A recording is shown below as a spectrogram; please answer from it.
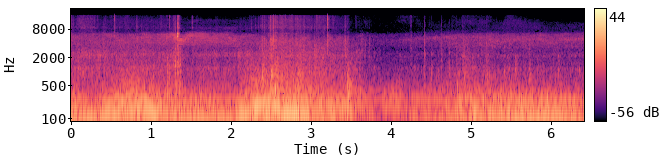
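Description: Mitsubishi Eclipse engine being driven, heard from inside the cabin: the revs rise and fall a few times, easing off and going quieter about four seconds in before picking up again.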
